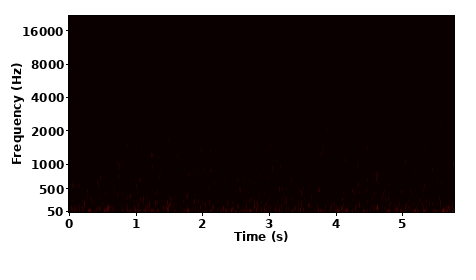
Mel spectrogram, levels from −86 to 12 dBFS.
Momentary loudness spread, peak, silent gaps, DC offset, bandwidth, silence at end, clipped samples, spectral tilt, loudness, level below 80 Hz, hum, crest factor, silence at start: 0 LU; -58 dBFS; none; under 0.1%; 16.5 kHz; 0 s; under 0.1%; -1.5 dB/octave; -69 LUFS; -86 dBFS; none; 12 dB; 0 s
